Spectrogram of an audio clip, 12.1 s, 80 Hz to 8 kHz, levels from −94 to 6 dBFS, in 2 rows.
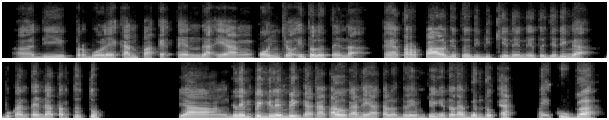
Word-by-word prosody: eee, 135 -1 -8
diperbolehkan 140 +4 -3
pakai 150 +2 -6
tenda 150 -1 -3
yang 155 0 -4
ponco 165 +1 -2
itu 195 +1 -3
lho, 140 - +2
tenda 135 0 -5 0.2
kayak 145 -1 -4
terpal 160 0 +4
gitu, 165 +1 -2
dibikinin 145 +2 -5
itu, 160 0 -4
jadi 140 0 -4
nggak 165 -1 -2 0.2
bukan 150 +2 -1
tenda 155 0 +2
tertutup. 195 +1 -2 0.7
Yang 155 0 +2
glamping-glamping 180 +4 +6
Kakak 190 -1 -1
tahu, 195 +2 +7
kan 175 0 +1
ya? 145 -1 0
Kalau 145 -4 -1
glamping 140 +5 -1
itu - - -9
kan 205 +2 +4
bentuknya 175 +5 +1 0.3
kayak 180 -1 -5
kubah. 165 -4 +6
155 Hz, 160 wpm, -22 LUFS, 145-175 Hz, 0.7 s, tahu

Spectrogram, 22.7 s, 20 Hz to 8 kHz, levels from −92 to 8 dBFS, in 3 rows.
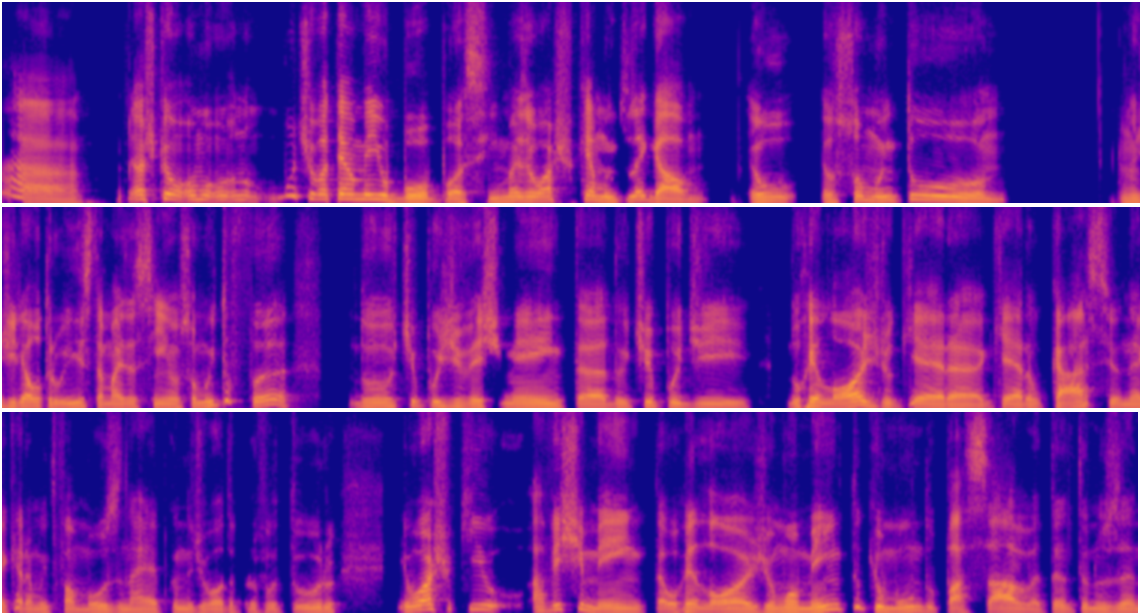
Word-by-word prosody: ah, 100 -9 0 0.3
eu - - +1
acho 190 - -1
que, 210 - +3
o 175 -3 +3
mo 180 - 0
o 165 +1 -2
mo 170 -4 -7
motivo 310 -13 0
até 200 0 +5
meio 190 -1 +5
bobo 110 - +2
assim, 115 +5 -3
mas 150 +2 +1
eu 150 0 +3
acho 155 - -3
que 175 - +2
é - - +5
muito 145 -2 0
legal. 95 - +4 0.3
Eu 140 +1 0
eu 130 -1 -2
sou 165 +7 -2
muito, 155 - +3 0.9
não 125 0 -2
diria 135 +3 +1
altruísta 130 -1 0
mas 105 0 0
assim, 110 +1 -2
eu 105 0 -1
sou 135 - -3
muito 150 +4 0
fã 170 +3 -2 0.4
do 130 +2 -1
tipo 150 +1 -3
de 125 -1 -1
vestimenta, 115 -2 +1
do 110 +1 -4
tipo 135 +2 -1
de 105 -5 -4 0.3
do 120 - -2
relógio 125 0 +4
que 110 +1 -2
era 100 -3 +3
que 100 +4 -4
era 105 -2 +2
o 95 - -8
Cássio, 125 -4 +1
né, 105 +2 -2
que - - -13
era 100 - -3
muito 105 +1 -7
famoso 105 +1 -3
na 95 0 -4
época 105 0 -5
no 105 - -3
De 100 - -8
volta 100 0 -4
para 105 - -12
o - - -16
futuro. 115 +6 -5 0.4
Eu 160 +5 +3
acho 190 0 +3
que 190 -1 -7
o - - -2 0.2
a - - -2
vestimenta, 125 - 0
o 105 - 0
relógio, 115 -3 +1
o - - -2
momento 140 - +2
que - - -5
o 150 - +3
mundo 135 +2 -2
passava 110 -2 0
tanto 120 +4 -5
nos 105 -4 -4
120 Hz, 205 wpm, -23 LUFS, 105-150 Hz, 0.9 s, até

